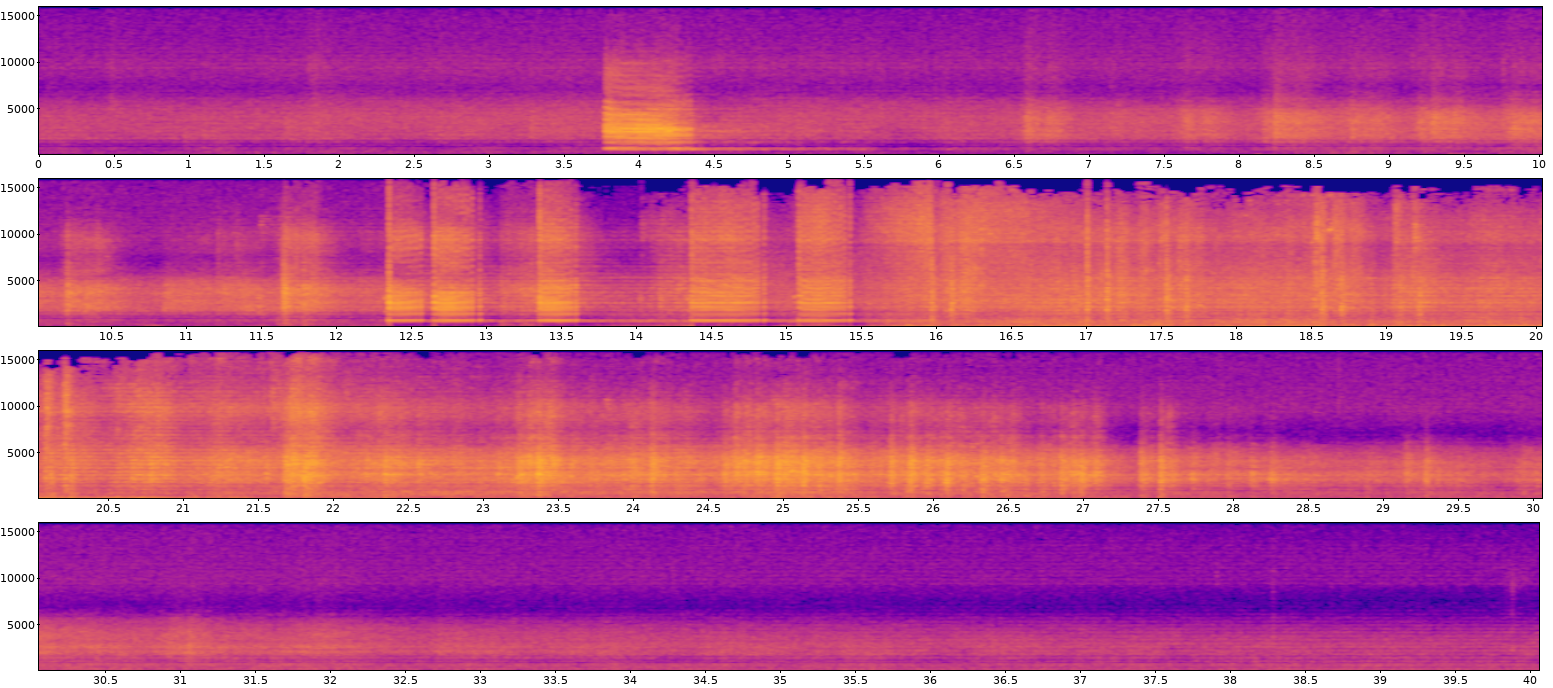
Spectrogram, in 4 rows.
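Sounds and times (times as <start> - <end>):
train horn blasts: 3.8 - 5.7, 12.3 - 15.6
wheels clacking over rail joints: 6.4 - 32.9.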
